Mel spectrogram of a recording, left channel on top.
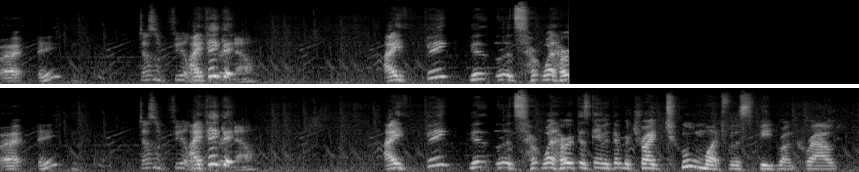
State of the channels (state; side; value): drops out; left; at 5.7 s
